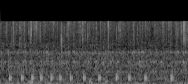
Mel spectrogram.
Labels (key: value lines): label: biophony, pulse
recorder: SoundTrap 500

label: anthrophony, boat engine
recorder: SoundTrap 500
